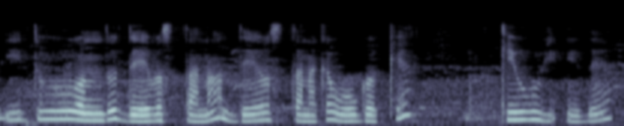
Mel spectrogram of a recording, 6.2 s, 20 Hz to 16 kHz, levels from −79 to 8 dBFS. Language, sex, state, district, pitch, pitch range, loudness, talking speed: Kannada, female, Karnataka, Bangalore, 210 Hz, 185-225 Hz, -19 LUFS, 65 wpm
